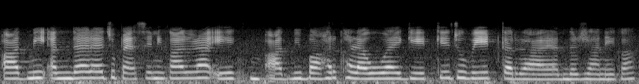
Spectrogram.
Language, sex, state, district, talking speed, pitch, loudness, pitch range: Hindi, female, Uttar Pradesh, Lucknow, 225 wpm, 270 Hz, -15 LUFS, 260-285 Hz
